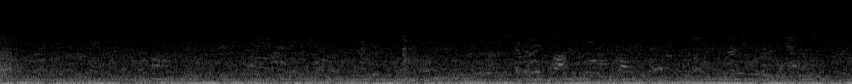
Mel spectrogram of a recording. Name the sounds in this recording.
person or small group talking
